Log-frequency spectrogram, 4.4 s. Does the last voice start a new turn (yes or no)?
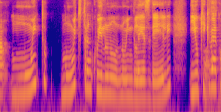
no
